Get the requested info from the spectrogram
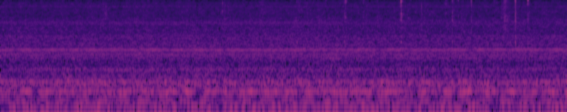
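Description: Air conditioner running with a steady hum. A few faint light ticks come in the second half.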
